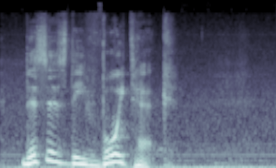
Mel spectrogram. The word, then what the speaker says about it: Wojtek: - this is the Wojtek it is spelled wo j tek but i believe it's pronounced the polish pronunciation is Wojtek but we will call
